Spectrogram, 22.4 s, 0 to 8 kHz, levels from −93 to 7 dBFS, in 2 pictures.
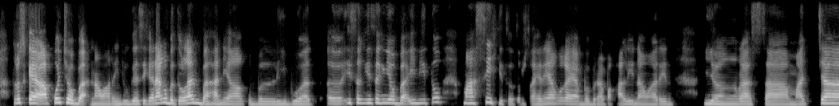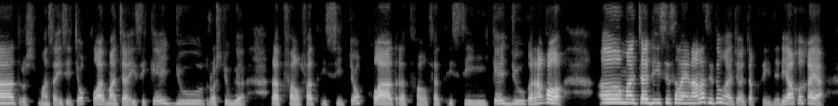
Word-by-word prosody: terus 290 Hz, +3 st, 0 dB
kayak 250 Hz, -6 st, +9 dB
aku 300 Hz, +7 st, +4 dB
coba 260 Hz, -9 st, +5 dB
nawarin 200 Hz, 0 st, -1 dB
juga 210 Hz, +1 st, -1 dB
sih, 215 Hz, 0 st, -5 dB
karena 250 Hz, +5 st, +6 dB
kebetulan 250 Hz, -1 st, +4 dB
bahan 205 Hz, 0 st, +1 dB
yang 200 Hz, -2 st, -2 dB
aku 205 Hz, -, -9 dB
beli 190 Hz, +1 st, -4 dB
buat, 195 Hz, -1 st, -2 dB, 0.2 s
eee, 215 Hz, +2 st, -4 dB
iseng-iseng 275 Hz, 0 st, 0 dB
nyobain 245 Hz, -3 st, +1 dB
itu 325 Hz, +6 st, -5 dB, 0.2 s
masih, 260 Hz, +3 st, -1 dB
gitu. 185 Hz, -5 st, -8 dB
Terus 190 Hz, -1 st, -15 dB
akhirnya 200 Hz, +3 st, -3 dB
aku 220 Hz, -, -8 dB
kayak 200 Hz, -2 st, 0 dB
beberapa 185 Hz, -1 st, -7 dB
kali 195 Hz, +2 st, -4 dB
nawarin 190 Hz, -1 st, -6 dB, 0.4 s
yang 200 Hz, -2 st, -2 dB
rasa 190 Hz, -1 st, -2 dB
matcha, 235 Hz, +6 st, +3 dB
terus 200 Hz, 0 st, -13 dB
masa 195 Hz, 0 st, -7 dB
isi 205 Hz, +1 st, -10 dB
coklat, 215 Hz, 0 st, -2 dB
matcha 200 Hz, -2 st, -2 dB
isi 205 Hz, 0 st, -10 dB
keju, 225 Hz, +1 st, -6 dB
terus 205 Hz, -1 st, -8 dB
juga 205 Hz, -2 st, -5 dB, 0.3 s
red 205 Hz, -1 st, 0 dB
velvet 205 Hz, 0 st, -3 dB
isi 200 Hz, -1 st, -13 dB
coklat, 215 Hz, -3 st, +2 dB
red 200 Hz, -1 st, -5 dB
velvet 190 Hz, 0 st, -8 dB
isi 195 Hz, -1 st, -7 dB
keju. 225 Hz, -1 st, -3 dB
Karena 240 Hz, +6 st, +1 dB
kalau, 265 Hz, -4 st, +8 dB, 0.5 s
eee, 295 Hz, +1 st, +6 dB
matcha 285 Hz, 0 st, +5 dB
diisi 275 Hz, +1 st, -2 dB
selai 265 Hz, -2 st, +2 dB
nanas 310 Hz, +6 st, +4 dB
itu 300 Hz, +1 st, -1 dB
nggak 220 Hz, -7 st, -3 dB
cocok 205 Hz, 0 st, -7 dB
sih, 175 Hz, -, -12 dB
jadi 205 Hz, +5 st, +1 dB
aku 240 Hz, +1 st, -6 dB
kayak 225 Hz, -4 st, +1 dB
210 Hz, 165 wpm, -22 LUFS, 195-240 Hz, 0.5 s, kayak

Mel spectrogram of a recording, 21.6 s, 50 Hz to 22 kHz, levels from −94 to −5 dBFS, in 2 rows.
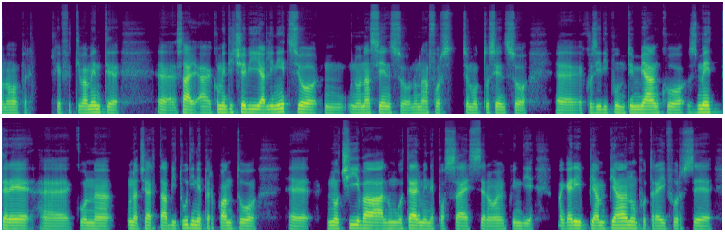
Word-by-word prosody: no, 100 Hz, 0 st, -2 dB
perché -, -, -14 dB, 0.4 s
effettivamente, 110 Hz, -2 st, 0 dB, 0.5 s
ehm, 95 Hz, -2 st, -2 dB
sai 105 Hz, +1 st, +3 dB
a 110 Hz, -1 st, -2 dB
come 115 Hz, +1 st, +2 dB
dicevi 115 Hz, 0 st, +2 dB
all'inizio 115 Hz, -2 st, +3 dB
n 100 Hz, -2 st, -6 dB
non 110 Hz, -1 st, -3 dB
ha 110 Hz, -, +3 dB
senso 110 Hz, -2 st, -1 dB
non 105 Hz, +1 st, -4 dB
ha 105 Hz, -, 0 dB
forse 110 Hz, +1 st, -5 dB, 0.2 s
molto 105 Hz, 0 st, -4 dB
senso, 105 Hz, -1 st, -2 dB, 0.4 s
ehm, 95 Hz, -2 st, -2 dB
così 110 Hz, +1 st, -3 dB
di 105 Hz, -1 st, -4 dB
punto 110 Hz, -1 st, -3 dB
in 110 Hz, 0 st, +2 dB
bianco, 110 Hz, -1 st, +3 dB
smettere, 115 Hz, -1 st, +2 dB
ehm, 100 Hz, -1 st, -4 dB
con 105 Hz, -2 st, -1 dB, 0.2 s
una 115 Hz, -2 st, +1 dB
certa 110 Hz, 0 st, -1 dB
abitudine 115 Hz, +2 st, +1 dB
per 105 Hz, -1 st, -7 dB
quanto, 110 Hz, -2 st, 0 dB, 0.4 s
ehm, 100 Hz, -2 st, -1 dB, 0.3 s
nociva 115 Hz, 0 st, +4 dB
a 110 Hz, -, +5 dB
lungo 110 Hz, 0 st, -3 dB
termine 110 Hz, -2 st, +3 dB
possa 110 Hz, -2 st, -2 dB
essere 105 Hz, 0 st, -3 dB
no, 100 Hz, +1 st, -1 dB
e 100 Hz, -, -7 dB
quindi 100 Hz, -2 st, -4 dB, 0.4 s
magari 115 Hz, +1 st, +3 dB
pian 110 Hz, -2 st, +1 dB
piano 120 Hz, 0 st, +4 dB
potrei 110 Hz, -2 st, -3 dB
forse, 110 Hz, -2 st, -3 dB
110 Hz, 130 wpm, -23 LUFS, 105-115 Hz, 0.5 s, a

